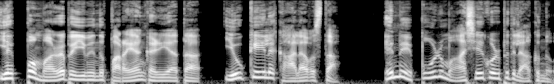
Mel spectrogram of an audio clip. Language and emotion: Malayalam, surprised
